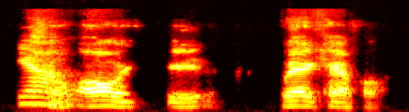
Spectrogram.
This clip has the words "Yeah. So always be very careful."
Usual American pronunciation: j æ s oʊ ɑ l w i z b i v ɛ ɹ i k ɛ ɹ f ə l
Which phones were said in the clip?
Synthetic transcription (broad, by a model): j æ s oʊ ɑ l w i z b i v ɛ ɹ i k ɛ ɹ f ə l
